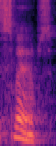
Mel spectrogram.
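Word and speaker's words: Schnapps: स्नैप्स which is pronounce as स्नैप्स, a German drink made from grain.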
